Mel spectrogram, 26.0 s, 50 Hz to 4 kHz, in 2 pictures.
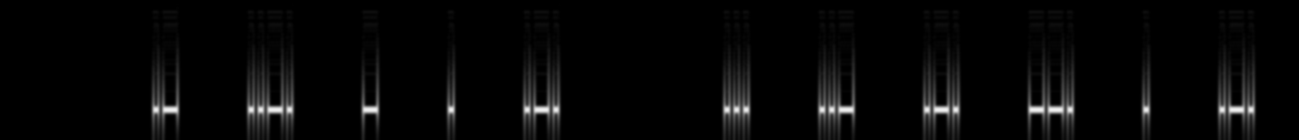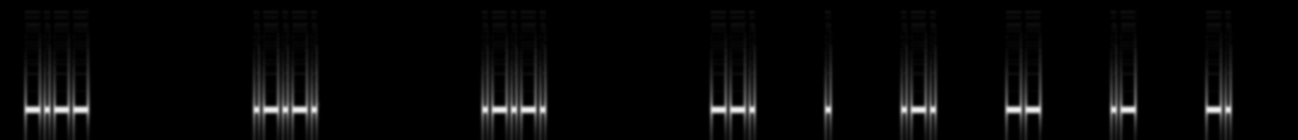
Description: Morse code, heard as a keyed tone, about 25 wpm, spaced as for 10 wpm, 550 Hz. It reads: AFTER SURGERY <AR> <AR> GERMAN
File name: podcast / News headlines-1x-25x10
